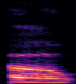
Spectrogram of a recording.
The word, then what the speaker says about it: know: And n-o, no. This one's a little tricky. We have that silent letter K in there. It tries to trick us, but we know not to let it.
